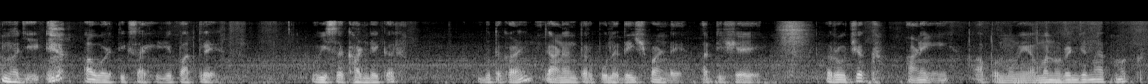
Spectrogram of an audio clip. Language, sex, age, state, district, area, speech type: Marathi, male, 60+, Maharashtra, Yavatmal, urban, spontaneous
